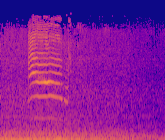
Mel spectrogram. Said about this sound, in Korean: 뭔가가 속에서 터져나와 끄끄 울었고 소망이는 그 소리에 덩달아 야옹거렸다.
